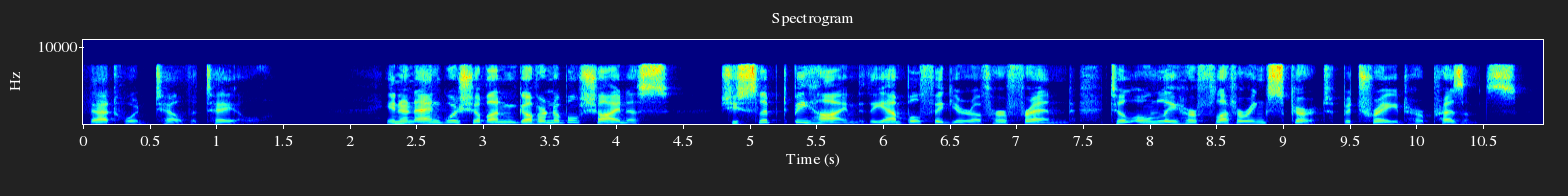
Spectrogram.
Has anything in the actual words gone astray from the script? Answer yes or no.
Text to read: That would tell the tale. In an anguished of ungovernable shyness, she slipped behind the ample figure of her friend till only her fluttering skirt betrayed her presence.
yes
